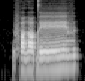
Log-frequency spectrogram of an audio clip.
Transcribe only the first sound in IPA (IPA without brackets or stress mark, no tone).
f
